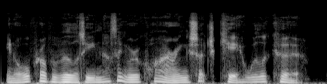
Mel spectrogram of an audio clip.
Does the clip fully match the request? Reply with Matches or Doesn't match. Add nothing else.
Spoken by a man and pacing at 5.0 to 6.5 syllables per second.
Matches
